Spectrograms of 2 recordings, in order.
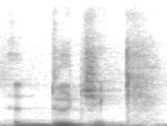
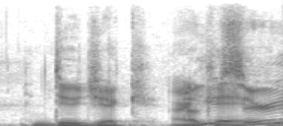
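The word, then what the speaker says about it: Dudzyk: what is I was corrected and his proper pronunciation is do Jake do Jake is that polish yes okay purebred all right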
